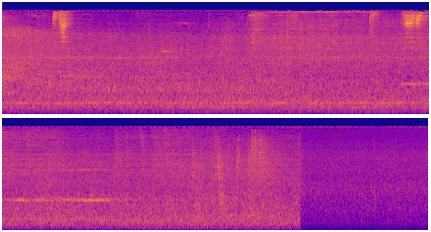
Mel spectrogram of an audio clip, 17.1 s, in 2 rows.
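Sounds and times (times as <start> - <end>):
train rolling past: 0.0 - 14.5
wheel squeal: 8.0 - 10.8.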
